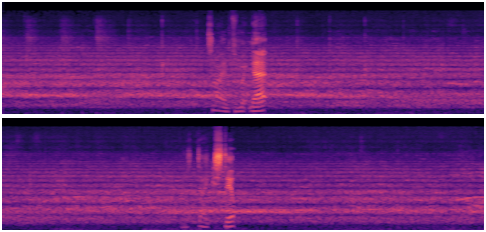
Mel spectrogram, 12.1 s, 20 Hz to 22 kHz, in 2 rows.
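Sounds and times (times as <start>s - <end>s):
stadium crowd murmur: 0.0s - 12.0s.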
